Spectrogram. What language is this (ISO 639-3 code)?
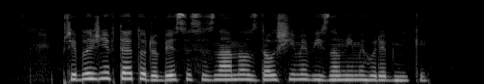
ces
